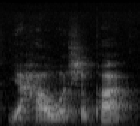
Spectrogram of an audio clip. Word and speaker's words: Jehoshaphat: But when you actually go into the word Jehoshaphat, it's actually pronounced Yahawah Shaphat.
